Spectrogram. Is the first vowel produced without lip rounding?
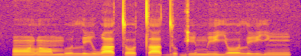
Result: no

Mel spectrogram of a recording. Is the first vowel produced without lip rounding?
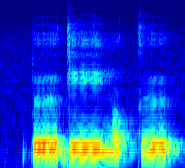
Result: no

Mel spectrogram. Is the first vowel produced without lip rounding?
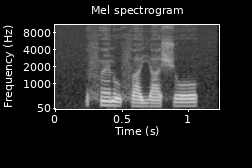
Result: yes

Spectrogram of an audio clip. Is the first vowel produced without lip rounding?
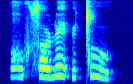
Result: yes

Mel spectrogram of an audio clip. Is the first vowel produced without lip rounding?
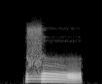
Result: yes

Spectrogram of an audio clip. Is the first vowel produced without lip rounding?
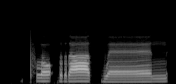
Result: no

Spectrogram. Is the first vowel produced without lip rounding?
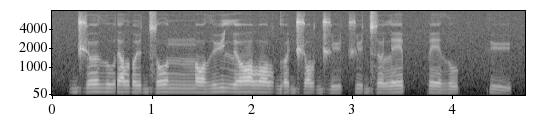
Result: no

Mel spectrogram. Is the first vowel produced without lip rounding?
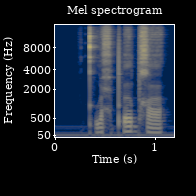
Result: yes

